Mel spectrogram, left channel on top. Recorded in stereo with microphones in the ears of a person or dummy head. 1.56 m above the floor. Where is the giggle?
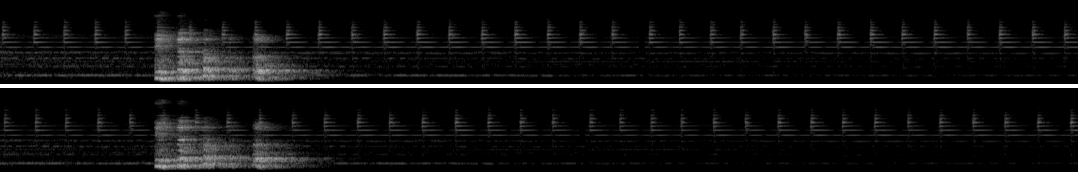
20° left (ahead or behind), 0.9 m.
